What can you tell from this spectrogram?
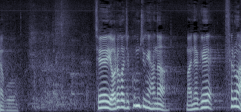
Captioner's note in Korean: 웃음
